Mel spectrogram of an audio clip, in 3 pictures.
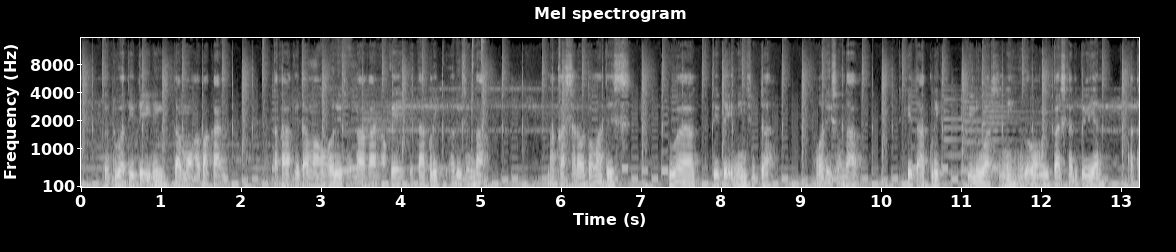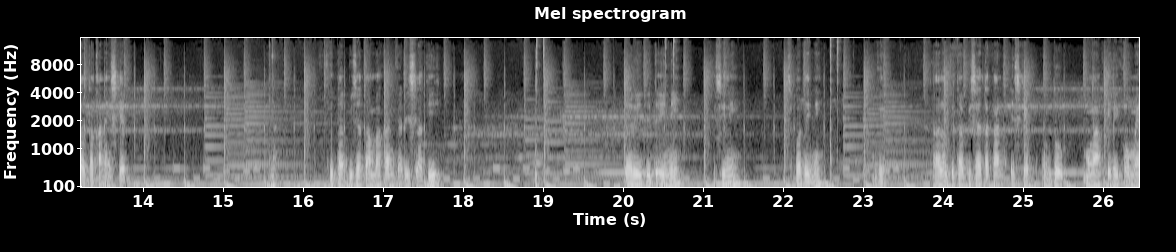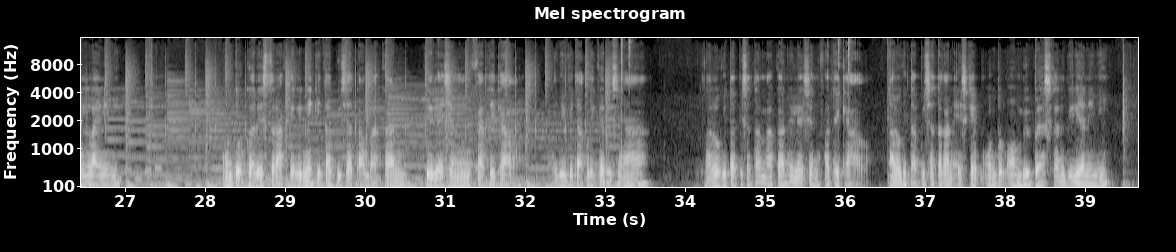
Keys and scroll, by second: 13.6 Escape, 24.9 Escape, 37.3 Escape.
